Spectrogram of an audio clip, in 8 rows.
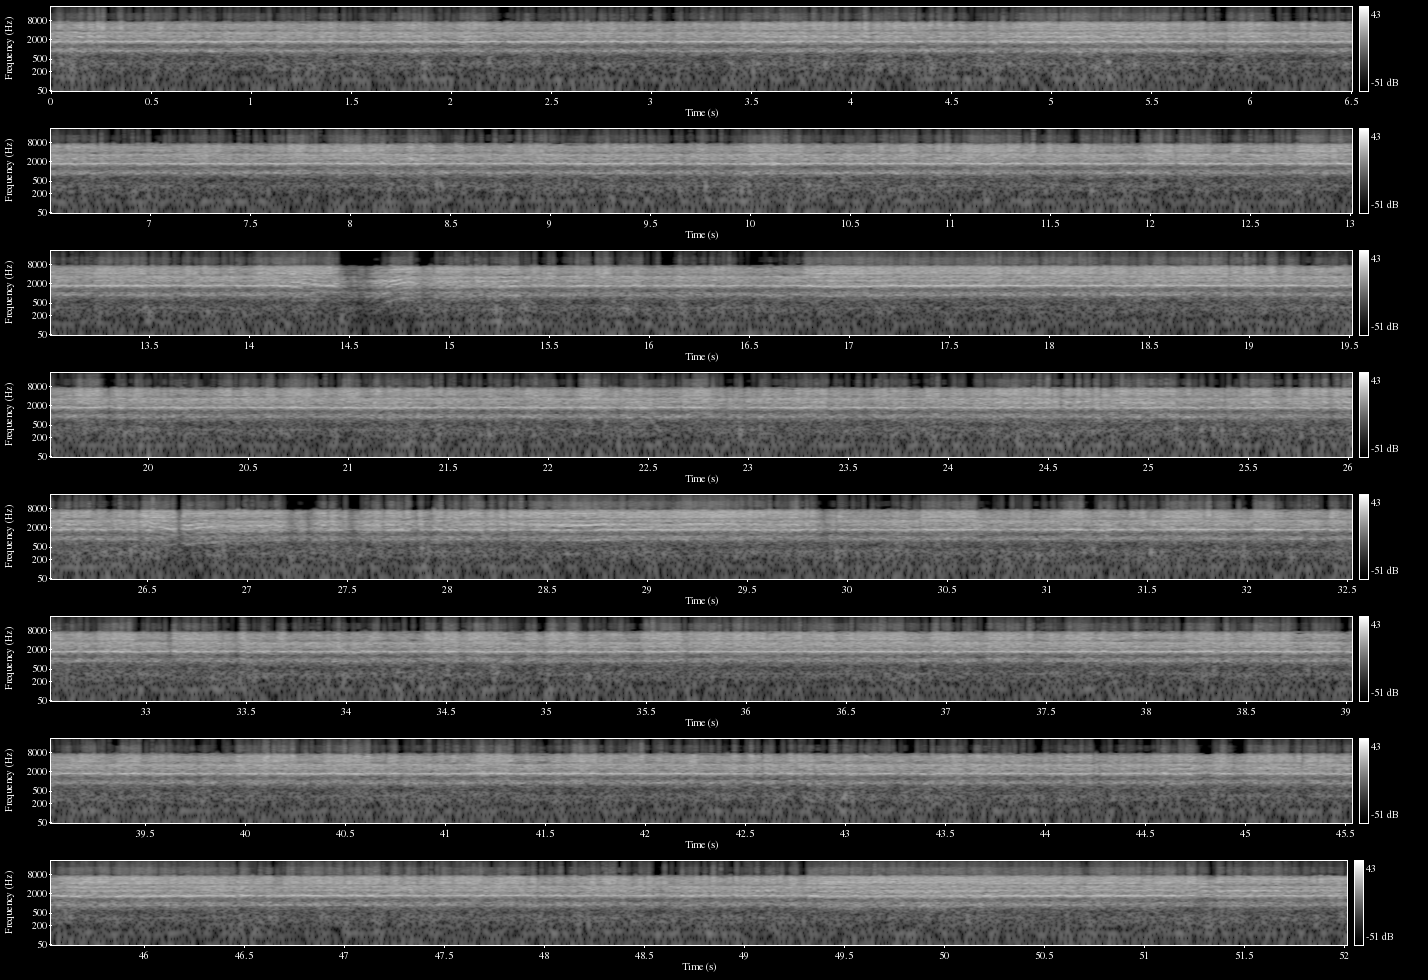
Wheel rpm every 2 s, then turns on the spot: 230, 230, 230, 230, 230, 230, 230, 170, 230, 230, 240, 230, 240, 220, 220, 230, 230, 230, 230, 230, 230, 230, 230, 230, 230, 230.
none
